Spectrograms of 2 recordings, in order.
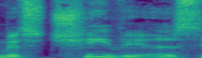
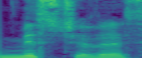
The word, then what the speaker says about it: mischievous: The correct form is mischievous, but you will hear a lot of people saying mischievous, even on TV and TV programs, they say it all the time.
